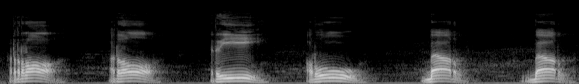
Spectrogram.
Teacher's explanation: Ujung punggung lidah. Jadi di ujung lidah punggungnya menempel ke gusi atas. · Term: huruf ro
